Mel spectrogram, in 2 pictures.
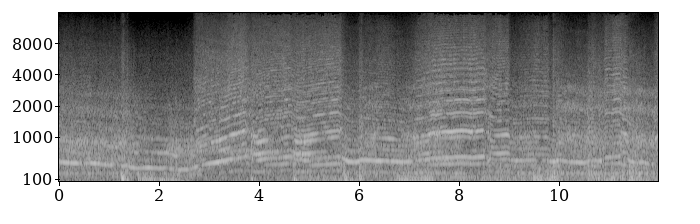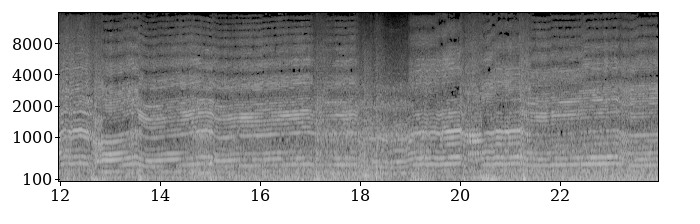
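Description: A racing car engine screams, rising in pitch as it speeds up and dropping as it shifts gear and slows for corners.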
